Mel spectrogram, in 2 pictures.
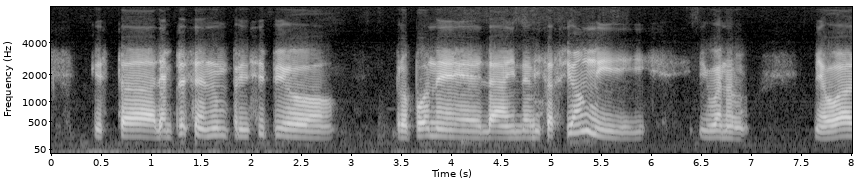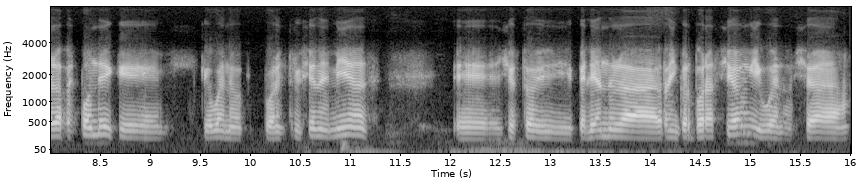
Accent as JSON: {"language": "Spanish", "country": "Peru", "said": "siendo que yo soy peruano."}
